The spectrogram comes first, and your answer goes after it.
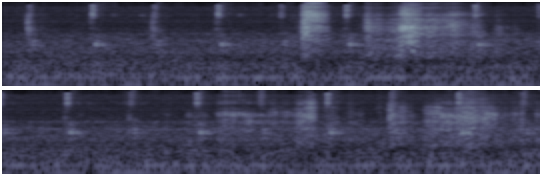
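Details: Copeland compressor after CoreSense module replaced (relay stuck open), oil drained after acid test and drier changed, testing at end of pumpdown: light regular tick about three per second over low hum; cause unknown.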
